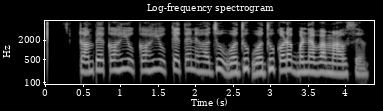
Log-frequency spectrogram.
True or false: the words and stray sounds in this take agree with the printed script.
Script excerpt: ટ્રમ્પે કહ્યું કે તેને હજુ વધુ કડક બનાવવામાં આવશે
false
